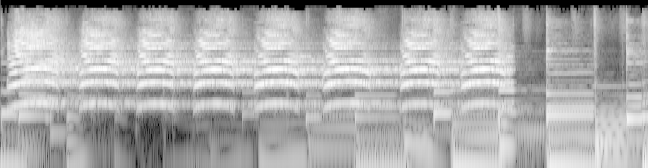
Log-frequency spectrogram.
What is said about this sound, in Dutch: Wat is dat dan? Is ook weer wel moeilijk, hoor. Het is een pauw.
